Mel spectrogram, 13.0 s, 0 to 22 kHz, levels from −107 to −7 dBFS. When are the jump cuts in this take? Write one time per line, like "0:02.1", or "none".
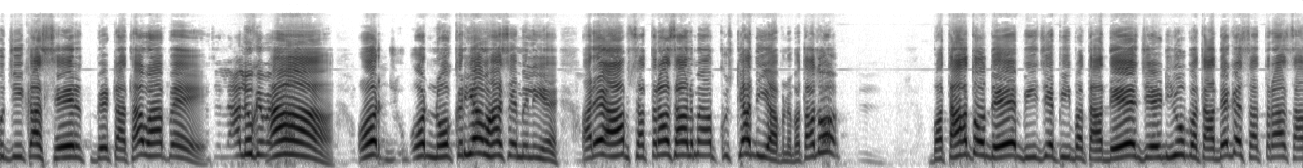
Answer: none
